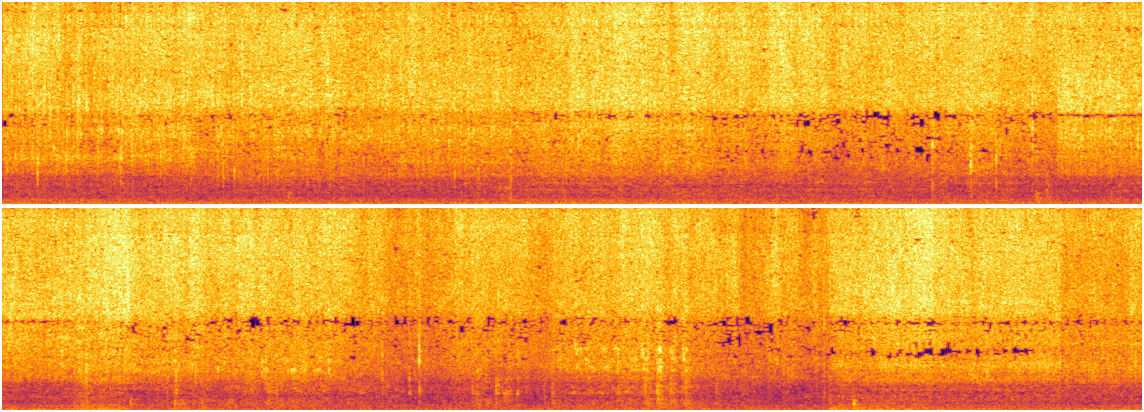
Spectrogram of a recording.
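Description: Diced beef sizzling as it sears in a hot skillet over a gas burner, a steady frying hiss. Near the end a ladle of sauce goes into the pan and the sizzle grows louder.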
